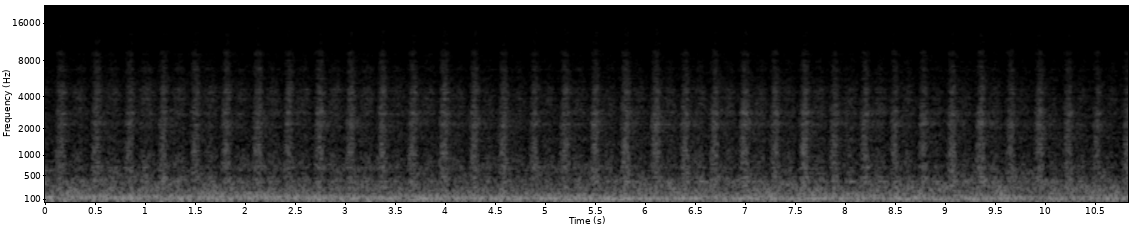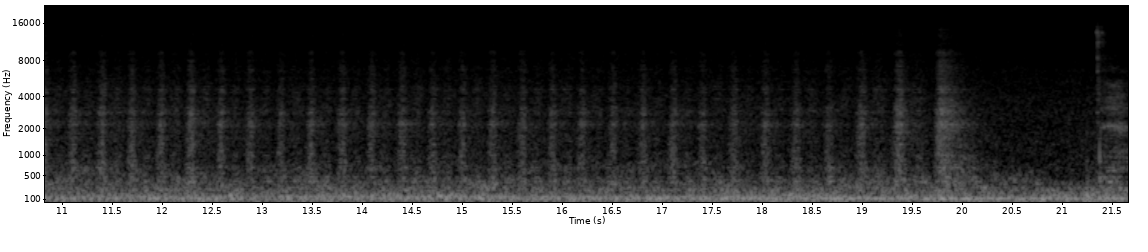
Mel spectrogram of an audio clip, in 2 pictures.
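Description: Kundalini breath of fire, a rapid, steady rhythmic panting through the nose during a Nabhi Kriya core set, with quick hissing breath pulses repeating without pause for about twenty seconds and a faint room hum beneath.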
